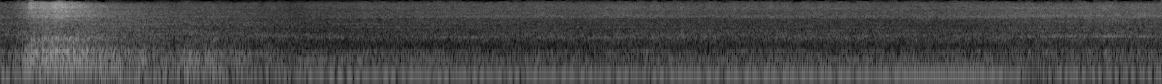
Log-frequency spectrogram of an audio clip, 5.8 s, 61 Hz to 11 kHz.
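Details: Customer's Vortex-supercharged Mustang V8, just after an engine oil change (Royal Purple 520) and supercharger oil refill: quick blip, then a deep even rumble settling into a smooth steady run with no knocks or misses. Healthy.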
